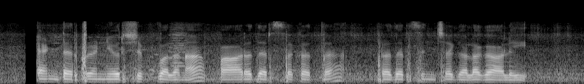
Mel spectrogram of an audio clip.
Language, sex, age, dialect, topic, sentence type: Telugu, male, 18-24, Utterandhra, banking, statement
